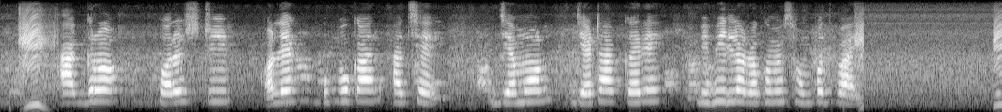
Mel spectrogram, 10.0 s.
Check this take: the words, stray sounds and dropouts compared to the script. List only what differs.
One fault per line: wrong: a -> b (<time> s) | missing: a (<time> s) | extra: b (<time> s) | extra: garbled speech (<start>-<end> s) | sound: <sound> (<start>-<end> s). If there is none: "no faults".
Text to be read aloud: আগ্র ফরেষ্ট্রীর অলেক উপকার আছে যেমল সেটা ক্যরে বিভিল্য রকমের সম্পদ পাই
no faults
